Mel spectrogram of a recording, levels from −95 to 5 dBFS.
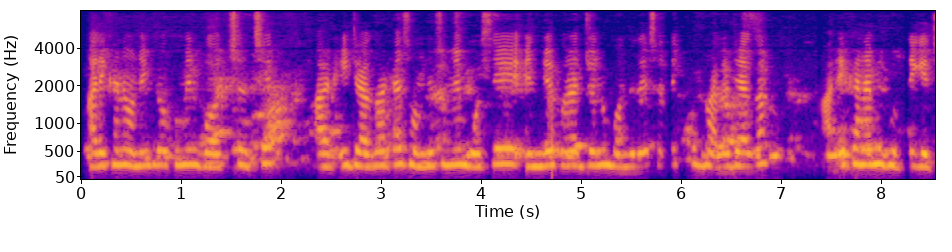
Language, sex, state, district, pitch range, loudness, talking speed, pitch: Bengali, female, West Bengal, Kolkata, 235-265 Hz, -17 LUFS, 175 wpm, 250 Hz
